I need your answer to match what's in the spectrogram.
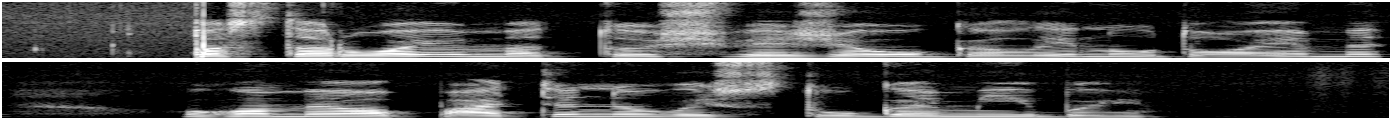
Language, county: Lithuanian, Panevėžys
